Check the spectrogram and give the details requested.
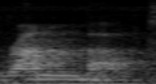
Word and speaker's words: Rimbaud: Rimbaud. I think that's pronounced Rambaud, Tom.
